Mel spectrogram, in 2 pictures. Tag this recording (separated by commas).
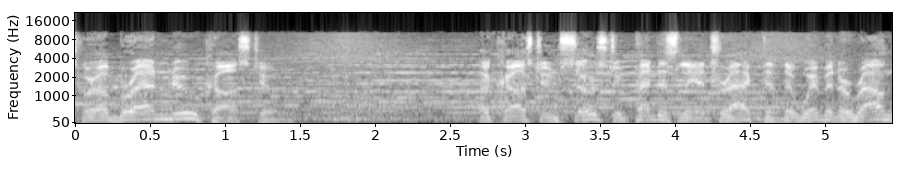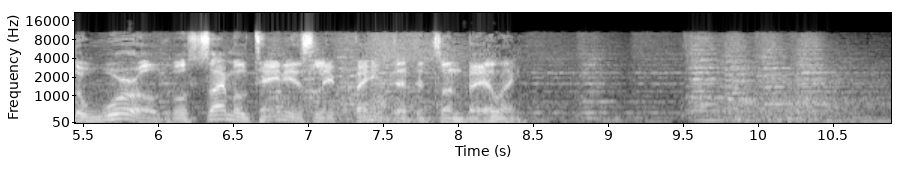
Music, Speech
